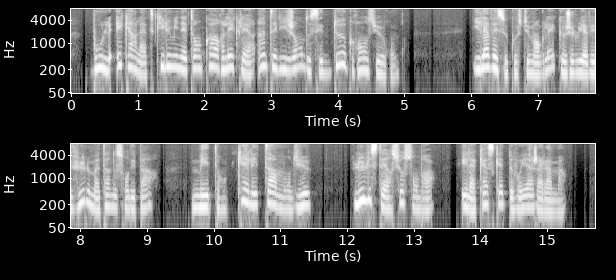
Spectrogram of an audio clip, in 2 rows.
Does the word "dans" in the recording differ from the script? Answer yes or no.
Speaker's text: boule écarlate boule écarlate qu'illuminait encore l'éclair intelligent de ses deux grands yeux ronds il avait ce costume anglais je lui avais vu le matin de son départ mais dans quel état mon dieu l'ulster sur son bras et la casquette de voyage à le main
no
